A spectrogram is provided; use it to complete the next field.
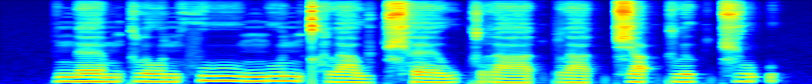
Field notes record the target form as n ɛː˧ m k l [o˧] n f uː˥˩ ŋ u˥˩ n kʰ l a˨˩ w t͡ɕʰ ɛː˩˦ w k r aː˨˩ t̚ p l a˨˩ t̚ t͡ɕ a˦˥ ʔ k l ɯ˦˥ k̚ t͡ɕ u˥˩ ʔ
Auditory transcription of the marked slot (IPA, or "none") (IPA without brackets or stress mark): o˧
